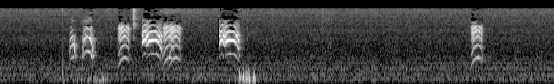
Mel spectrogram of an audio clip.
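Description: Short, high, chirping squeaks play from a tablet game.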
